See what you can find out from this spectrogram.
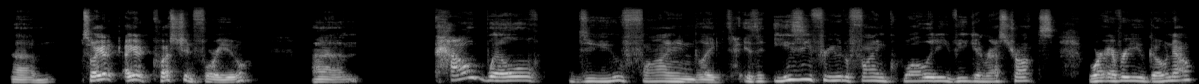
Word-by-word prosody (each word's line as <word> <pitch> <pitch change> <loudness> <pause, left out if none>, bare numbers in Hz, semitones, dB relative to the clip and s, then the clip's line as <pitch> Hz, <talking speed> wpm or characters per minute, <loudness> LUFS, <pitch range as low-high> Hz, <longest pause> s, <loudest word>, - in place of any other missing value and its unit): Um, 110 0 -3 0.3
so 185 - +5
I 205 - +10
got 245 - +6
I 180 - +7
gotta 215 - +4
question 180 -7 0
for 125 -3 0
you. 110 +1 0 0.6
Um, 115 -1 -4 0.8
how 280 +10 +2
well 180 -1 +2 0.3
do 130 +4 -4
you 145 +6 -1
find 135 -5 -1
like, 110 -1 -1 0.2
is 135 0 -3
it 140 - -5
easy 215 +8 +3
for 200 -2 -4
you 180 +1 0
to 170 - -1
find 165 -1 -3
quality 155 +3 0
vegan 145 0 -3
restaurants 140 +6 -4 0.3
wherever 155 +4 +3
you 170 -3 +1
go 140 0 +1
now? 180 +3 0
150 Hz, 150 wpm, -24 LUFS, 130-175 Hz, 0.8 s, I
